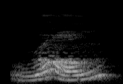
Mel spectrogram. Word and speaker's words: wrong: hear okay it's silent the silent W in the word wrong we cannot hear so when we're talking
